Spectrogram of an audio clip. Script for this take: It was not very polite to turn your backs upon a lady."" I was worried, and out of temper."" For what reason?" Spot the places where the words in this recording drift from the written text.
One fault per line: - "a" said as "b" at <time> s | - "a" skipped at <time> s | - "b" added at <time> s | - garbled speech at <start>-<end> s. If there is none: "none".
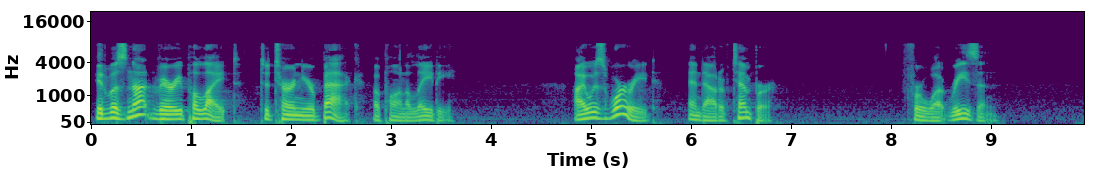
- "backs" said as "back" at 2.2 s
